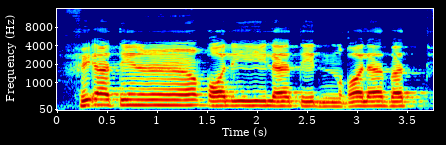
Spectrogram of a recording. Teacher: غنہ نہیں کریں گے اس لیے کہ آگے غین حروف حلقی میں سے ہے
